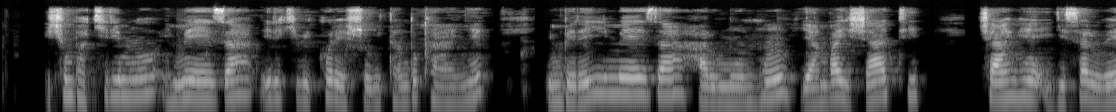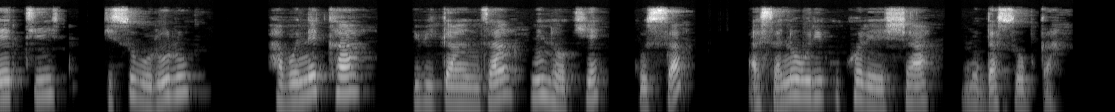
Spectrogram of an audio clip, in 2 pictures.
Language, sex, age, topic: Rundi, female, 36-49, education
